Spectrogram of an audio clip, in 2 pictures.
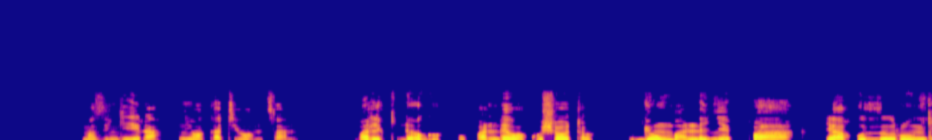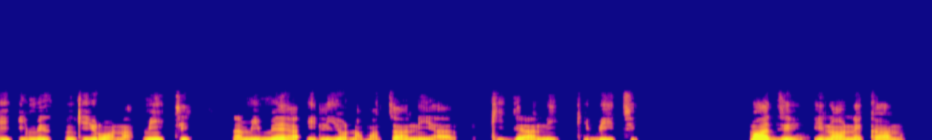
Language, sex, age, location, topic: Swahili, male, 18-24, Mombasa, government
